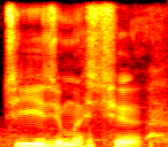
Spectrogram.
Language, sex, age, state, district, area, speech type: Kashmiri, male, 30-45, Jammu and Kashmir, Bandipora, rural, spontaneous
